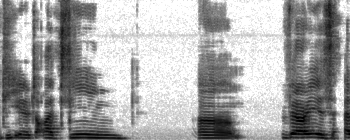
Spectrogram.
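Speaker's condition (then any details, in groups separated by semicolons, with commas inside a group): Cerebral palsy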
